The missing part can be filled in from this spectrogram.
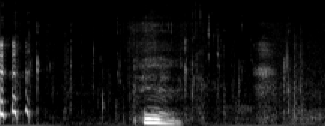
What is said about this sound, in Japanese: ちょっと食べるまで待ってくださいね。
